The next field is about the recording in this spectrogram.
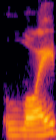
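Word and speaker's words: Lwyd: And so it says Welsh in quotations grey, but it's actually Mary M a R Y Lloyd.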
